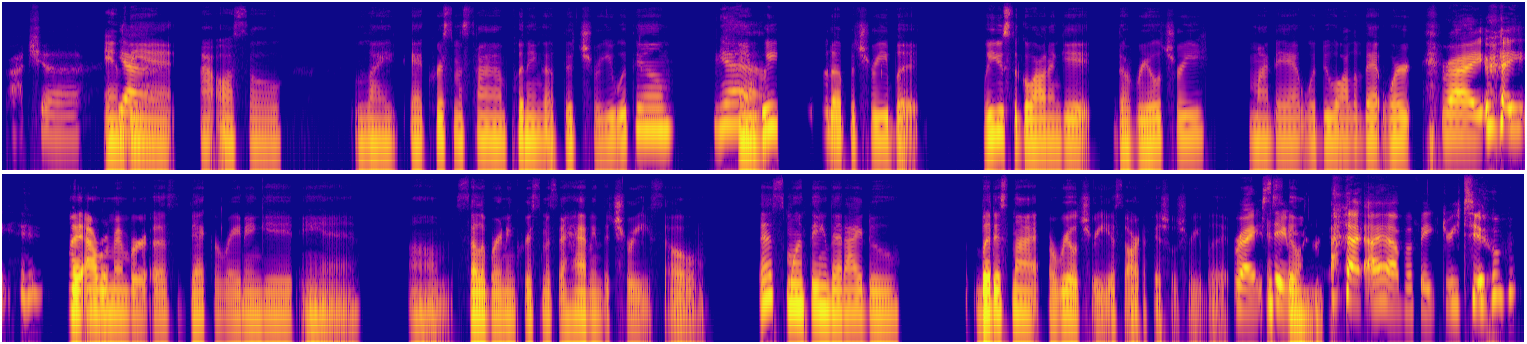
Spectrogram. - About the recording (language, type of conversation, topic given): English, unstructured, How can I recall a childhood memory that still makes me smile?
- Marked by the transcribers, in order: tapping; chuckle; laughing while speaking: "Right"; giggle; background speech; laughing while speaking: "I"; laughing while speaking: "too"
